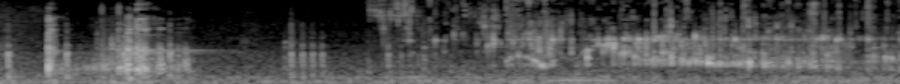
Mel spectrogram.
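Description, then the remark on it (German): Tea is poured into a cup in a large, bright old-building apartment in Berlin near the Kurfürstendamm, a continuous splashing stream that rises in pitch as the cup fills, with a brief clink near the start and no talking. “Hertha Müller gießt Tee ein und stellt eine Schale mit Marzipankartoffeln in Reichweite des Besuchers”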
